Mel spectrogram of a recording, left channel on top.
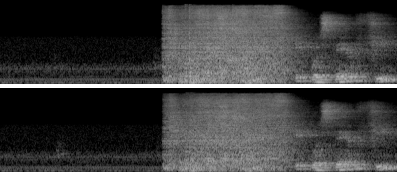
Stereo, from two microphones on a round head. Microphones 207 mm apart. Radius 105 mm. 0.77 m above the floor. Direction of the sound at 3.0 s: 10° left (ahead or behind).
